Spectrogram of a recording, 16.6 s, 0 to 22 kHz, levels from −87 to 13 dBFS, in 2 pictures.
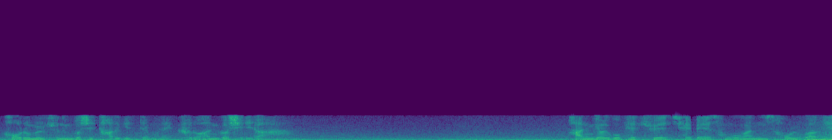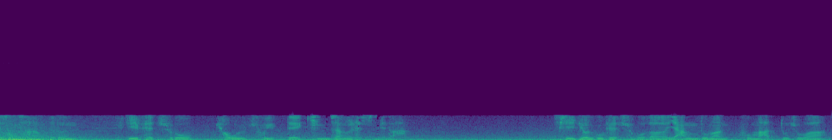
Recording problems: garbled, watery; badly; nothing above 4 kHz
traffic noise; noticeable; until 3.5 s; 20 dB below the speech
wind noise on the microphone; occasional gusts; 10 dB below the speech

